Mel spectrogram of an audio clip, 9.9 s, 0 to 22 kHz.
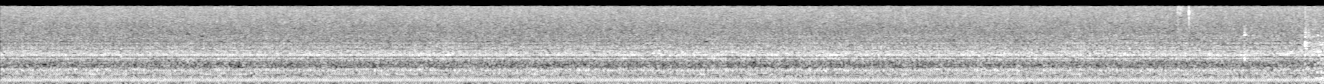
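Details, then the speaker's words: Pye 39HC shortwave receiver on its original tubes, baseline test with a plug-in loop antenna: a steady, deep, buzzy hum swamps the output and no station comes through. Heavy mains hum, cause not yet found. "just a big whopping hum. That's not helping."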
